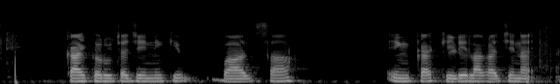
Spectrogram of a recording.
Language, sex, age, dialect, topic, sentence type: Marathi, male, 41-45, Southern Konkan, agriculture, question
